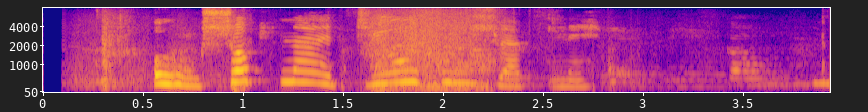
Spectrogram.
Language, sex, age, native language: Icelandic, female, 8, Icelandic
